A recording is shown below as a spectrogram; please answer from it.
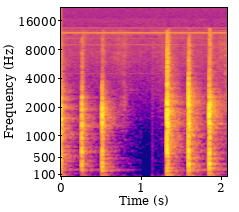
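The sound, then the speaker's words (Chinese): Knocking on a door, sharp, clear raps in two groups of three with a short pause between, fairly quiet and alone. “就在这时候有人敲门。”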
